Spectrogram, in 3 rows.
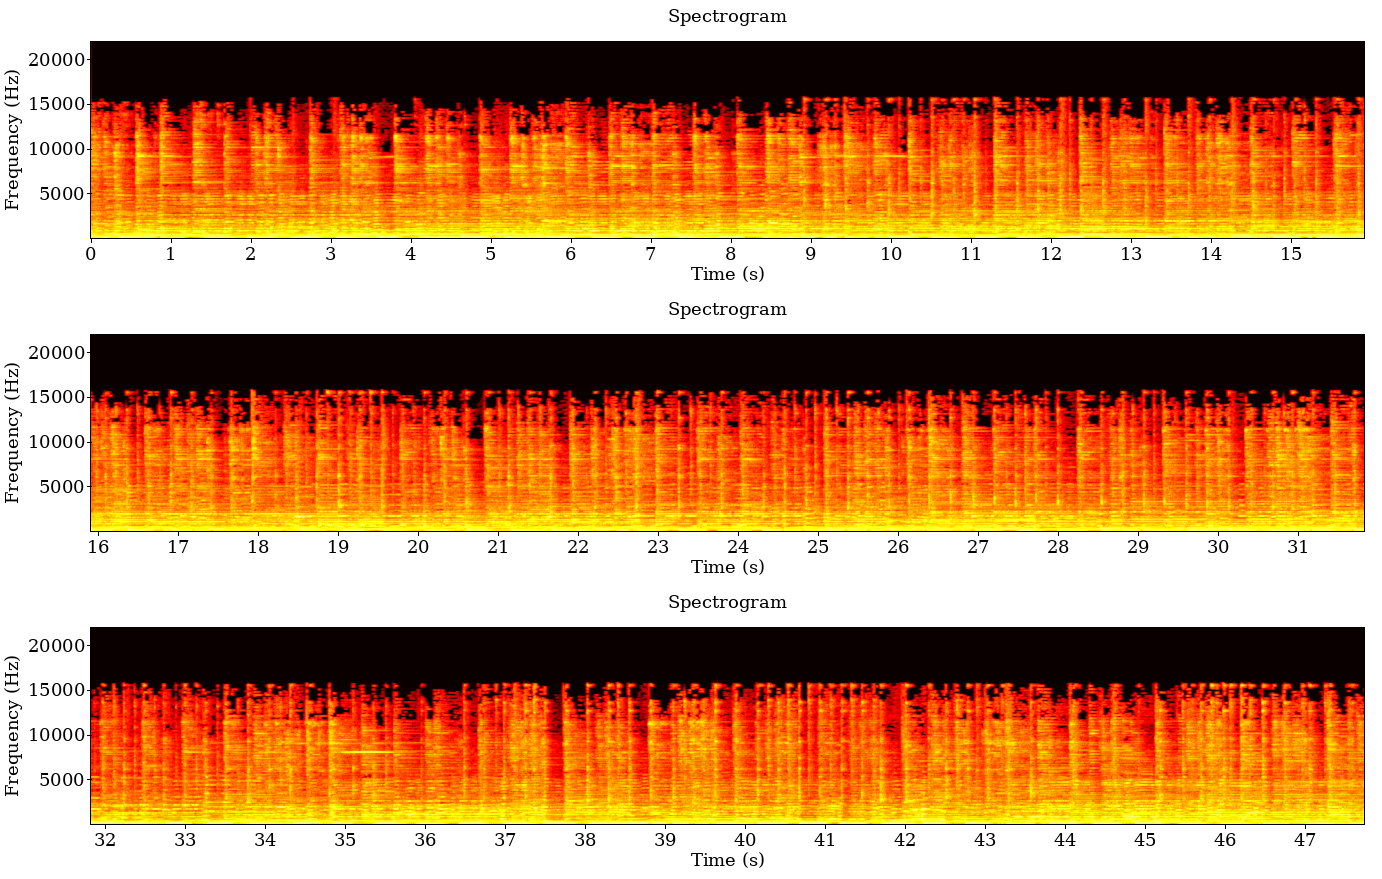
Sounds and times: Music: 0:00.0 - 0:47.7.

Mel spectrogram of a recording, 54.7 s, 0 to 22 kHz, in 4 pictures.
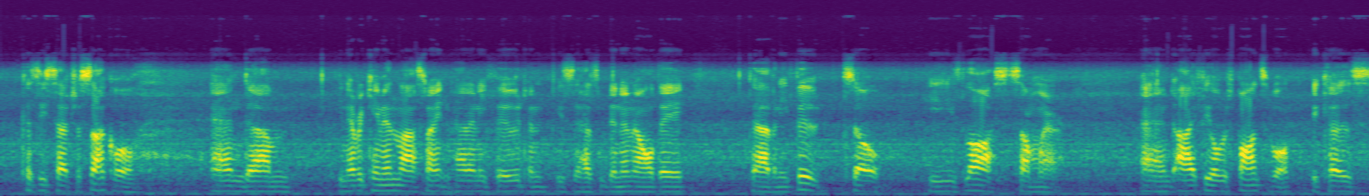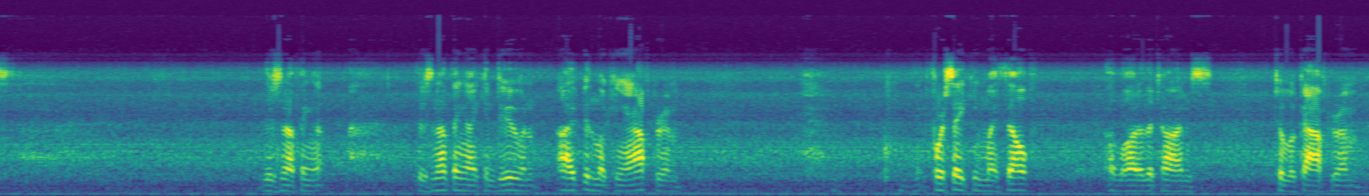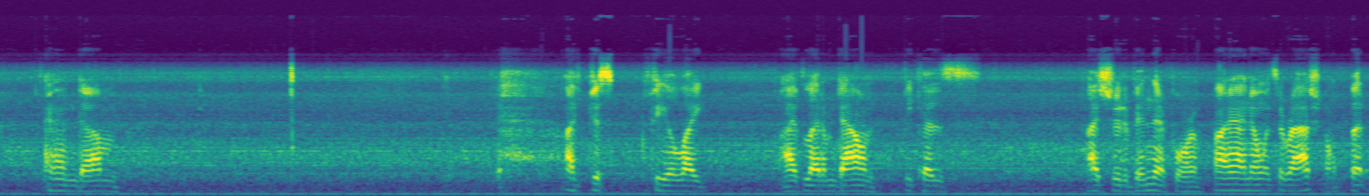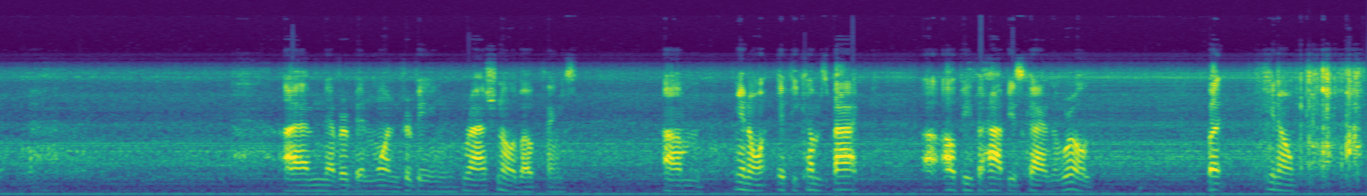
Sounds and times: Speech: 0:00.2 - 0:01.4, 0:02.1 - 0:06.9, 0:07.5 - 0:10.7, 0:11.4 - 0:13.8, 0:16.3 - 0:17.0, 0:17.8 - 0:20.5, 0:22.8 - 0:24.0, 0:24.7 - 0:25.8, 0:26.4 - 0:28.6, 0:33.0 - 0:34.4, 0:35.2 - 0:37.2, 0:38.2 - 0:41.1, 0:43.8 - 0:46.9, 0:47.7 - 0:49.7, 0:50.3 - 0:52.0, 0:53.2 - 0:54.1.

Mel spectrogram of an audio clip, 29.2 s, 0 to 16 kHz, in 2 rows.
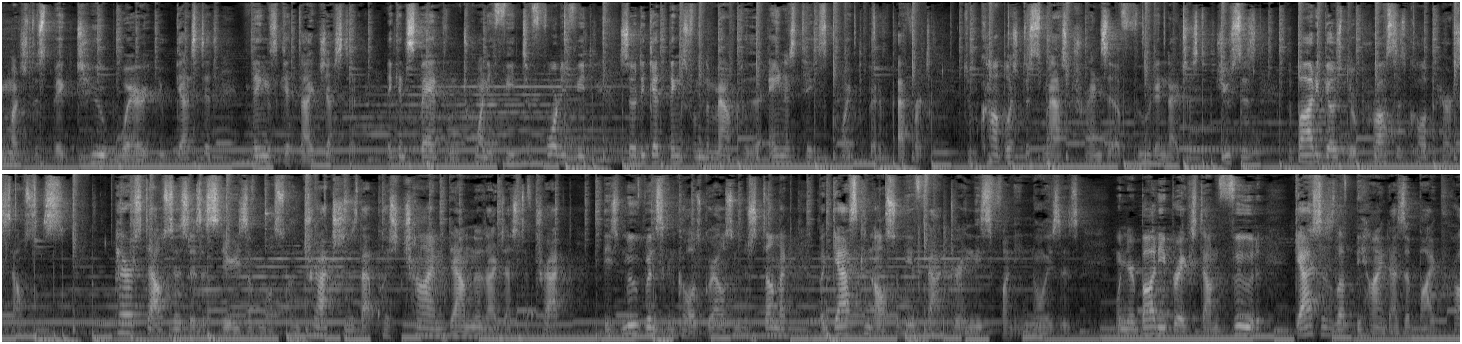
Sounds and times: Music: 0:00.0 - 0:29.1
Speech: 0:00.0 - 0:29.1.

